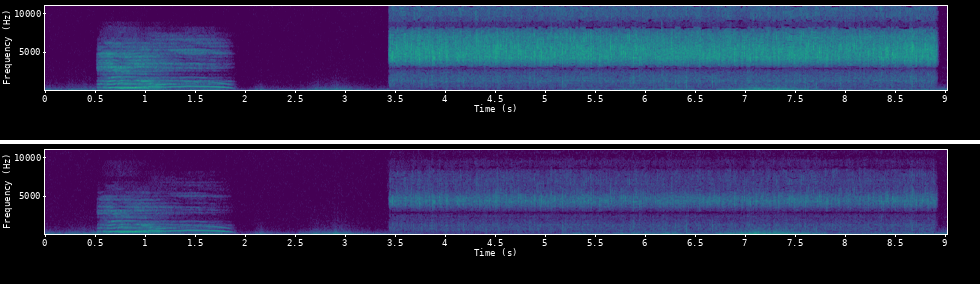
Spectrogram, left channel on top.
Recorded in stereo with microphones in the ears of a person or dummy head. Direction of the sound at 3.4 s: 70° left (ahead or behind).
